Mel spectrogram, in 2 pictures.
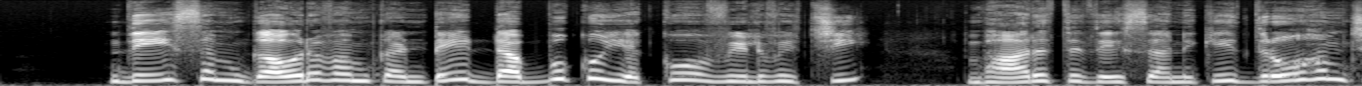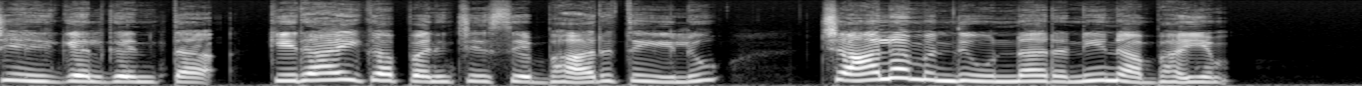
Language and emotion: Telugu, fearful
